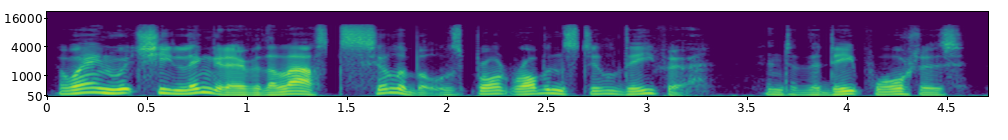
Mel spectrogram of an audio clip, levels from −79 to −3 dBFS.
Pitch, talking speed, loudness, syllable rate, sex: 135 Hz, 230 wpm, -17 LUFS, 6.3 syllables/s, male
